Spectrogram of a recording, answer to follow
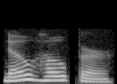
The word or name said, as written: no-hoper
